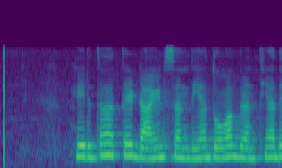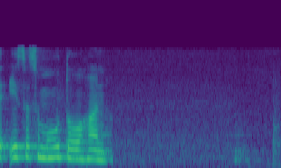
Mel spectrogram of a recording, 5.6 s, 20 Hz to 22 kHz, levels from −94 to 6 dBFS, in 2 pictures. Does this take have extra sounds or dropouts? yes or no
no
